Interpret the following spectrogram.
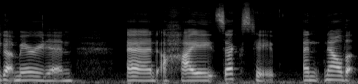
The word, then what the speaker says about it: Hi8: Is it like It's Hi8. Oh, okay. Like, it's spelled like this. Oh, I thought you were like, it was at the Hyatt.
